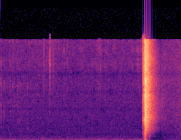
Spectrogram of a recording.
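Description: A styrofoam packing block from a diecast car box snapped in two by hand: one sharp crack near the end.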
